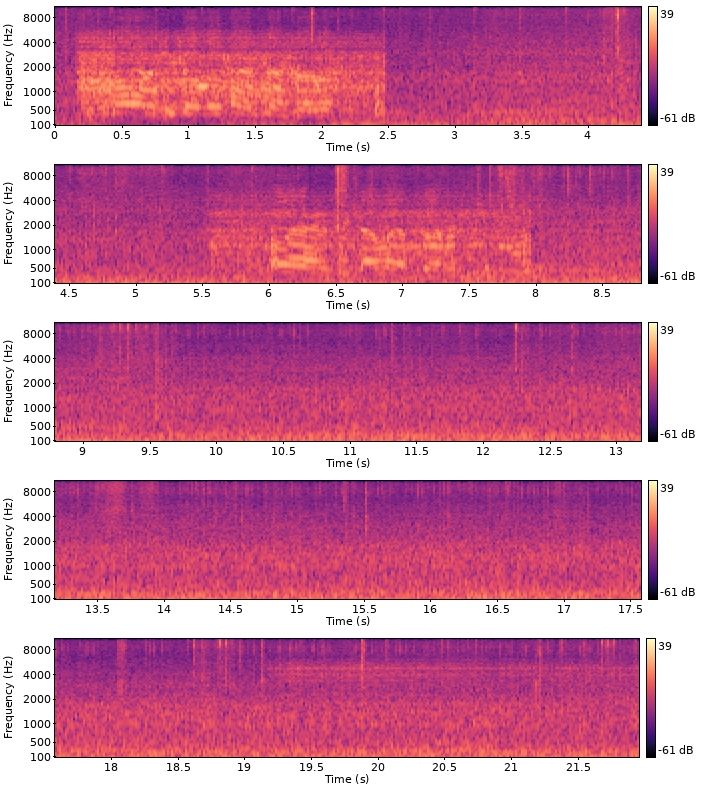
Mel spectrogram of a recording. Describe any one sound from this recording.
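A car engine hums from inside the car and speeds up as it pulls away.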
